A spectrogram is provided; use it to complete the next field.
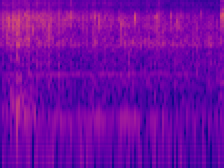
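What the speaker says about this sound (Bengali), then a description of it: "ডালটা দেখো হালকা ভেজে নাড়াচাড়া করে নিলাম" Moong dal sizzles in hot oil with dry chilli, bay leaf and cumin, a continuous bright frying hiss close up with faint stirring, no voices.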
